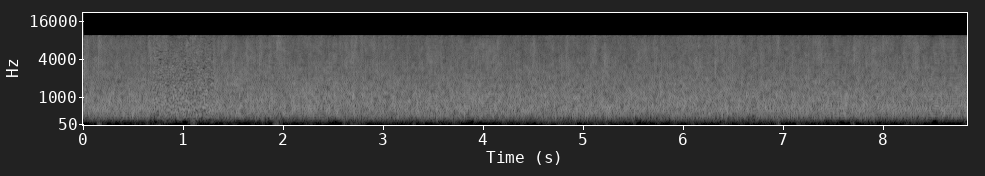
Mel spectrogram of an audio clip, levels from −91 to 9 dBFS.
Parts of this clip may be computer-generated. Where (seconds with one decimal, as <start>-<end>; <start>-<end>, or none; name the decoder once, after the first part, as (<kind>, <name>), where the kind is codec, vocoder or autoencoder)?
0.0-0.7 (vocoder, Vocos); 1.3-8.8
